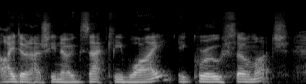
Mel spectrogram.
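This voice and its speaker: A man with a British accent speaks at medium pitch and a moderate pace. His voice is somewhat breathy. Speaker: logistics partnerships manager. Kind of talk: webinar presentation. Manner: hesitant, many fillers.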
